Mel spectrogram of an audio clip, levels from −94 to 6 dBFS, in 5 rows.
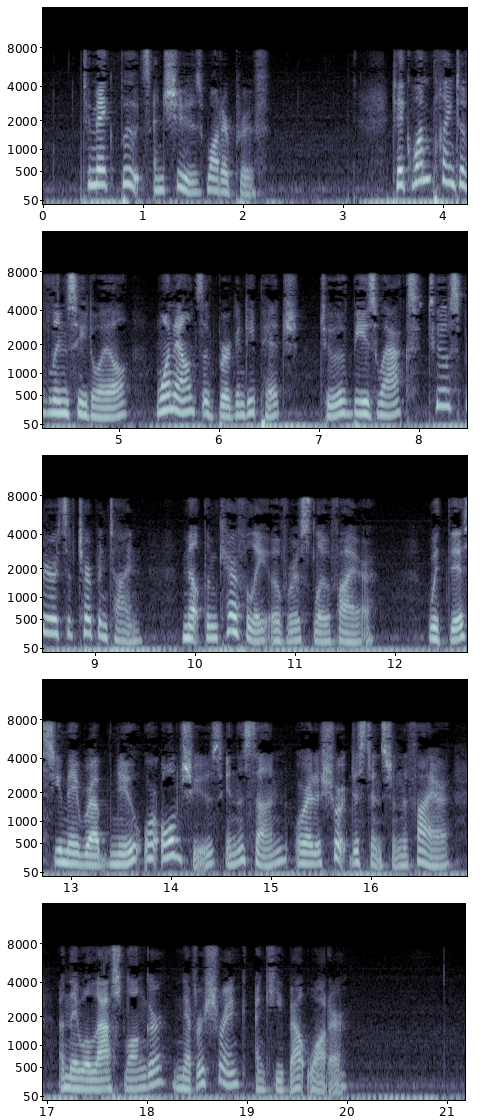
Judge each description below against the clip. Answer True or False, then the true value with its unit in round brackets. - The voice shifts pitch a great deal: True (6.3 semitones)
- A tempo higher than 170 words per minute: True (185 wpm)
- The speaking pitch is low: False (175 Hz)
